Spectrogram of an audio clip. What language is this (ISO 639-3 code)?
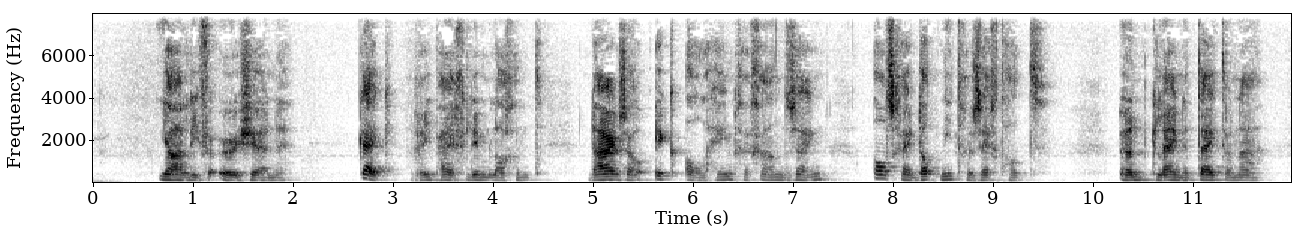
nld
